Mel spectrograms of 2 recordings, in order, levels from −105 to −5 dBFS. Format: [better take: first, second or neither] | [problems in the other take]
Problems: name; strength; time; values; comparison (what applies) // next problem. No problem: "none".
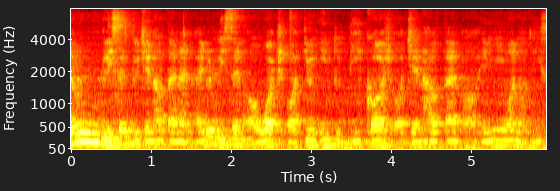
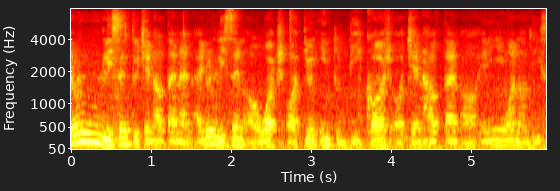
second | room echo; dies away in 1.4 s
